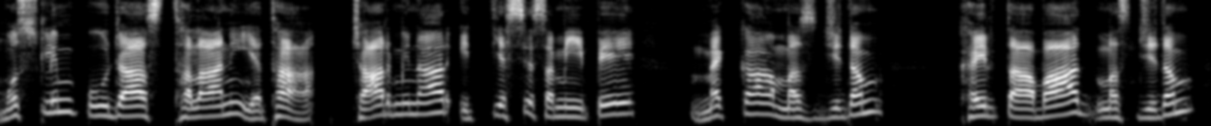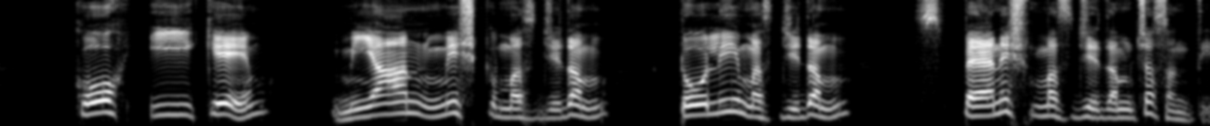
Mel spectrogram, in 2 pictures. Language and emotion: Sanskrit, neutral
